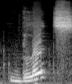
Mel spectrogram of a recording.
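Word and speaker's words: Blitzø: character characters we have blitz the o is silent luna moxie and millie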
